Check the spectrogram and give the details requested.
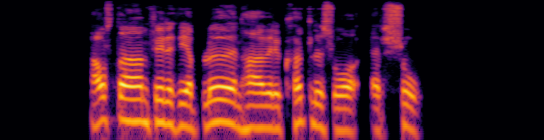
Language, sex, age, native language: Icelandic, male, 30-39, Icelandic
